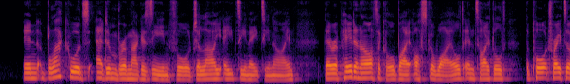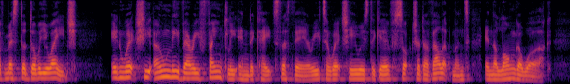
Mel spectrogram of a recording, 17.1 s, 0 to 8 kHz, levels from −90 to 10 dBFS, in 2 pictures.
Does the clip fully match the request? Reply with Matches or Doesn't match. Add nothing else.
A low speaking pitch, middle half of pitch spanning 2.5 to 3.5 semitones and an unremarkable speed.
Matches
